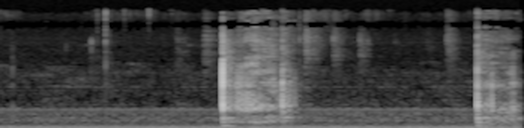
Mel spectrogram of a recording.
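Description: A metal spoon clinks against a bowl of thick white sauce, about two seconds in and again near the end; the first clink is followed by a brief wet stir through the sauce. A steady low hum runs underneath.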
